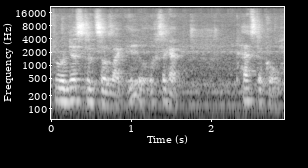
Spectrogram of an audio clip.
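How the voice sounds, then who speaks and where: A man's voice: mid-range voice, fairly quick, darkish tone. A man chatting casually as a podcast co-host, commenting on trading cards in a jokey, crude way with some wordplay. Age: adult, parent of a young son. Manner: jokey, crude, plays with words. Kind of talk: casual chat while opening trading card packs. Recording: roomy echo, off-mic, faint noise.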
